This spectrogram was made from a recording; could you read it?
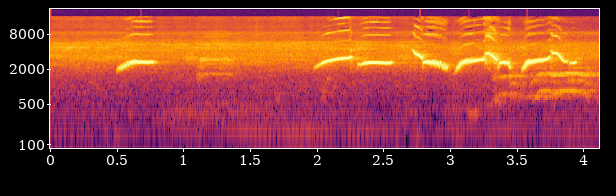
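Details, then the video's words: Whistled call of an Oriental magpie-robin, said to provoke other magpie-robins: a lone upslurred whistle, then a fast string of rising and falling whistles ending with lower, steady tones. "panggilan Kacer ini mampu mendobrak emosi semua Kacer dalam hitungan detik"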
